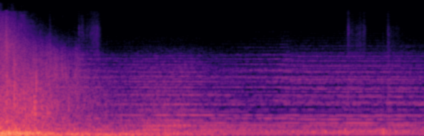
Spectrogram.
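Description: A Confringo fire-blast spell from Hogwarts Legacy bursts with a loud, deep boom at the start, then rumbles and fades into a long low ringing decay.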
